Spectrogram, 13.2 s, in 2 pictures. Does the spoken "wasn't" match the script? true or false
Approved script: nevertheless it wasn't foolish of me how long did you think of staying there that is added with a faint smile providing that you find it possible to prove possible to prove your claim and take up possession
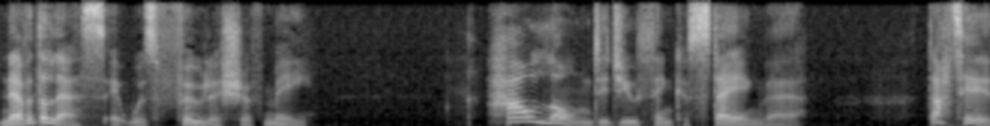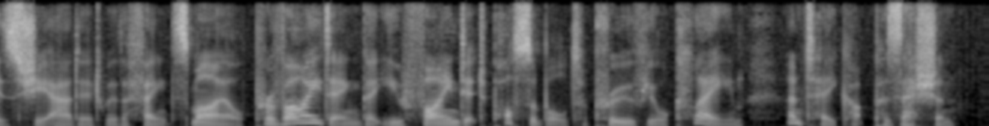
false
